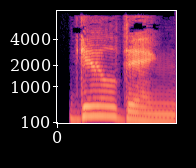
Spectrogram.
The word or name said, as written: gilding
